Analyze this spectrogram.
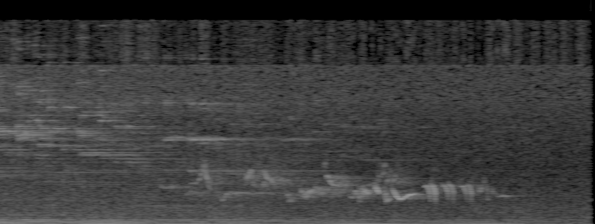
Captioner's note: birds chirping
